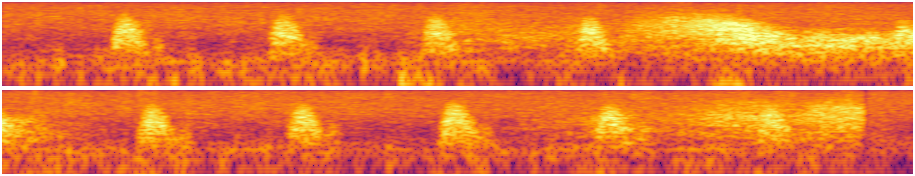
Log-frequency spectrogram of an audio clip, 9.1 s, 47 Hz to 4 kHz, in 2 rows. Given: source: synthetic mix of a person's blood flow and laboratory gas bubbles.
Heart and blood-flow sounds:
Doppler ultrasound of blood flow; subclavian vein
no bubbles
From the record:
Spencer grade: 0 (complete lack of bubble signals)

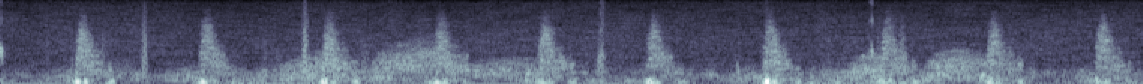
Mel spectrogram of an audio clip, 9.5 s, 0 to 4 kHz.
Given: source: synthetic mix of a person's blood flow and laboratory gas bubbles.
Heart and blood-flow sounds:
Doppler ultrasound of blood flow; subclavian vein
0.00-0.04 s: bubbles
4.96-5.05 s: bubbles
6.13-6.17 s: bubbles
7.24-7.28 s: bubbles
From the record:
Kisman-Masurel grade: 121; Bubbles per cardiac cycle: 1 to 2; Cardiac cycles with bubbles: 10 to 50%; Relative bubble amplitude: barely perceptible (0.100 to 0.250); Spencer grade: 2 (many but less than half of the cardiac periods contain bubble signals, singularly or in groups); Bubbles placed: anywhere in the cardiac cycle

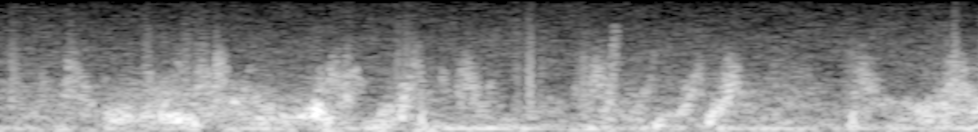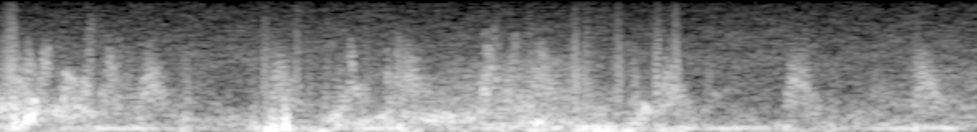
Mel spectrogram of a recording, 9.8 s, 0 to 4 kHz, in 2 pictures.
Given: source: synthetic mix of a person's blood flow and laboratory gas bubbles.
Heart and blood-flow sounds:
Doppler ultrasound of blood flow; subclavian vein
no bubbles
From the record:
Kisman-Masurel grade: 000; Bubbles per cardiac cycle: 0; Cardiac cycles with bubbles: 0%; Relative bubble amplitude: no bubbles discernible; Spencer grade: 0 (complete lack of bubble signals)

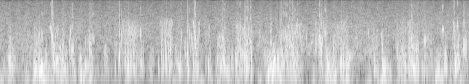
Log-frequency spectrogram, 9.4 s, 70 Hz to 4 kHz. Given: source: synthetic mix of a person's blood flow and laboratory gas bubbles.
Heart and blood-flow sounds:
Doppler ultrasound of blood flow; precordium
0.64-1.52 s: bubbles
1.70-1.90 s: bubbles
2.30-2.91 s: bubbles
3.14-4.03 s: bubbles
4.10-4.23 s: bubbles
4.34-5.08 s: bubbles
5.26-6.07 s: bubbles
6.11-6.18 s: bubbles
6.27-6.97 s: bubbles
7.33-7.41 s: bubbles
7.45-7.71 s: bubbles
7.91-8.68 s: bubbles
8.81-9.37 s: bubbles
From the record:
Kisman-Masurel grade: 333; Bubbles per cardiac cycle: rolling drumbeat, 9 or more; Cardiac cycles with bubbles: 50 to 99%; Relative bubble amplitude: loud (0.450 to 0.775); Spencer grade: 3 (all of the cardiac periods contain showers or single bubble signals, but not dominating or overriding the cardiac motion signals); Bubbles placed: anywhere in the cardiac cycle

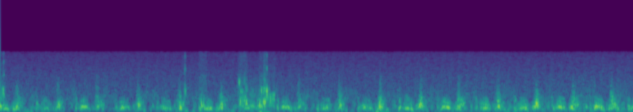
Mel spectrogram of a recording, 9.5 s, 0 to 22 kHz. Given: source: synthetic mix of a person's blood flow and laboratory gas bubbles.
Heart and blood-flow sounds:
Doppler ultrasound of blood flow; precordium
0.00-0.09 s: bubbles
2.76-2.81 s: bubbles
2.98-3.10 s: bubbles
3.56-4.15 s: bubbles
From the record:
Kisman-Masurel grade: 222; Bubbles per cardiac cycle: several, 3 to 8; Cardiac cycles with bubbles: 10 to 50%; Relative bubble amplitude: moderate (0.250 to 0.450); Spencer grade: 2 (many but less than half of the cardiac periods contain bubble signals, singularly or in groups); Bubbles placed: only in the low amplitude regions of the cardiac cycle

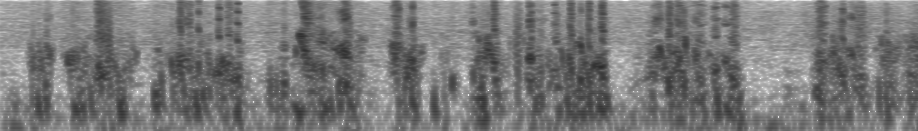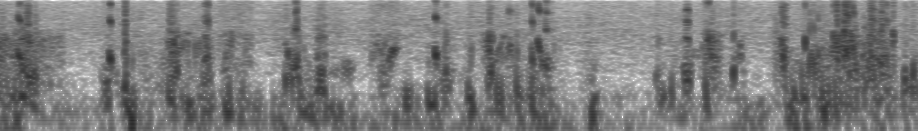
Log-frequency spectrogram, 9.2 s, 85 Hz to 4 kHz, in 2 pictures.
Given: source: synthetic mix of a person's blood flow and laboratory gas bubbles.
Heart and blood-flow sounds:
Doppler ultrasound of blood flow; subclavian vein
0.13-0.70 s: bubbles
0.74-1.26 s: bubbles
1.32-1.84 s: bubbles
1.94-2.56 s: bubbles
2.60-3.08 s: bubbles
3.22-3.72 s: bubbles
4.06-4.92 s: bubbles
5.09-5.87 s: bubbles
5.98-6.37 s: bubbles
6.43-6.68 s: bubbles
6.71-6.87 s: bubbles
6.91-7.39 s: bubbles
7.86-8.34 s: bubbles
8.46-9.19 s: bubbles
From the record:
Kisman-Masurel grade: 332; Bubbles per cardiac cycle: rolling drumbeat, 9 or more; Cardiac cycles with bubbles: 50 to 99%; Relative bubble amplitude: moderate (0.250 to 0.450); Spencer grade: 3 (all of the cardiac periods contain showers or single bubble signals, but not dominating or overriding the cardiac motion signals); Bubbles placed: anywhere in the cardiac cycle

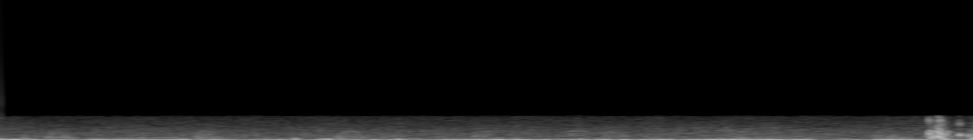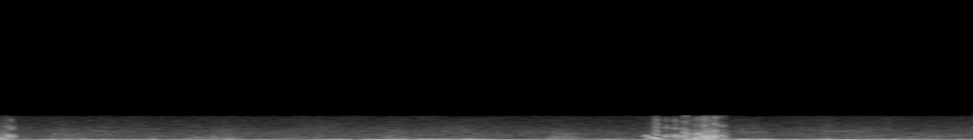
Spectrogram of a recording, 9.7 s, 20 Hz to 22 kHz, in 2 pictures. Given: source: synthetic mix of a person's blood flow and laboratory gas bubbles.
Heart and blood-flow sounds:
Doppler ultrasound of blood flow; subclavian vein
4.61-4.95 s: bubbles
8.06-8.52 s: bubbles
From the record:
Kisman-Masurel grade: 222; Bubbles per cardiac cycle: several, 3 to 8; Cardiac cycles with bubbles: 10 to 50%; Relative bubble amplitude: moderate (0.250 to 0.450); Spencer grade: 2 (many but less than half of the cardiac periods contain bubble signals, singularly or in groups); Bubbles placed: anywhere in the cardiac cycle

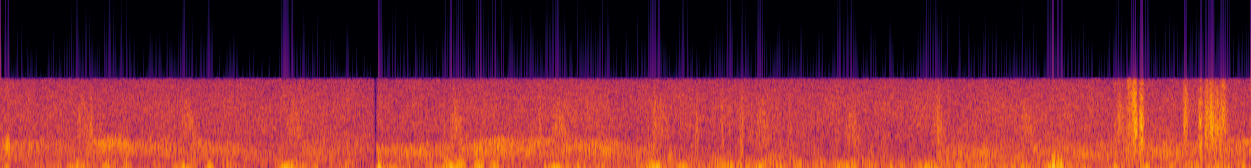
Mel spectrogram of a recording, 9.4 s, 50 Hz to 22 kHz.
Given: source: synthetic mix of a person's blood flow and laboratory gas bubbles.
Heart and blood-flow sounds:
Doppler ultrasound of blood flow; subclavian vein
0.02-0.09 s: bubbles
From the record:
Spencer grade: 1 (occasional bubble signal discernible with the cardiac motion signal, with majority of cardiac periods free of bubbles); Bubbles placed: anywhere in the cardiac cycle

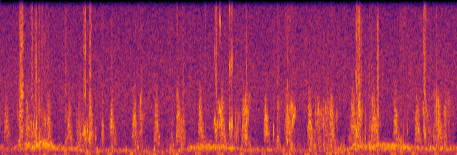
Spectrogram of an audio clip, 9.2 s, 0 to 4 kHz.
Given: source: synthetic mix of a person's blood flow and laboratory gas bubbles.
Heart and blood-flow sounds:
Doppler ultrasound of blood flow; subclavian vein
0.00-0.02 s: bubbles
0.31-1.01 s: bubbles
1.29-1.35 s: bubbles
1.44-1.86 s: bubbles
1.89-1.94 s: bubbles
2.01-2.10 s: bubbles
2.19-2.29 s: bubbles
2.69-2.92 s: bubbles
3.42-3.73 s: bubbles
3.77-3.90 s: bubbles
4.10-5.05 s: bubbles
5.46-5.94 s: bubbles
6.16-6.78 s: bubbles
6.96-7.62 s: bubbles
7.97-8.17 s: bubbles
8.45-9.05 s: bubbles
From the record:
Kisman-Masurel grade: 342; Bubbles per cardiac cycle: rolling drumbeat, 9 or more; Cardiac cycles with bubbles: 100%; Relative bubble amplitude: moderate (0.250 to 0.450); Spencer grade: 3 (all of the cardiac periods contain showers or single bubble signals, but not dominating or overriding the cardiac motion signals); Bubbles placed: anywhere in the cardiac cycle

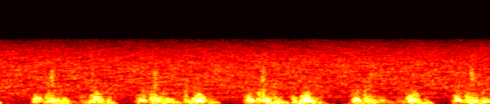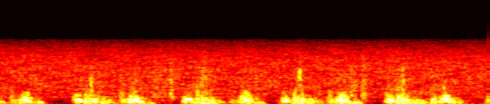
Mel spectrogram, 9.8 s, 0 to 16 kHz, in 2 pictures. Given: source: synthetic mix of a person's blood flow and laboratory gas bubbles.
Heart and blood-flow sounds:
Doppler ultrasound of blood flow; precordium
7.94-7.97 s: bubbles
From the record:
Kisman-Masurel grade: 111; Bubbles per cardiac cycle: 1 to 2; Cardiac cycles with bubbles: 1 to 10%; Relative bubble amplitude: barely perceptible (0.100 to 0.250); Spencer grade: 1 (occasional bubble signal discernible with the cardiac motion signal, with majority of cardiac periods free of bubbles); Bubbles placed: only in the low amplitude regions of the cardiac cycle

